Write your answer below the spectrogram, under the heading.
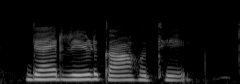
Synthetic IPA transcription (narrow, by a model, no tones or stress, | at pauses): ɡɛːɾːeːɽkaɦot̪ʰeː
